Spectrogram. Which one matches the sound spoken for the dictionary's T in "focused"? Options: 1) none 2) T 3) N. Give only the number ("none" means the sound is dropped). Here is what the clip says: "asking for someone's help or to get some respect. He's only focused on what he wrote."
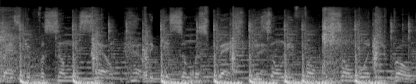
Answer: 1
